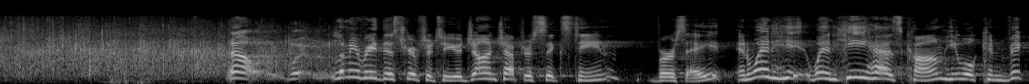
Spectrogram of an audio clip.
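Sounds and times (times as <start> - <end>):
applause: 0.0 - 3.8
speech: 2.3 - 10.2.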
